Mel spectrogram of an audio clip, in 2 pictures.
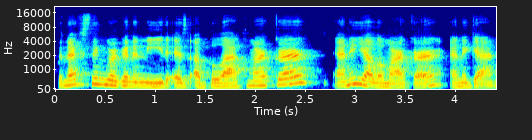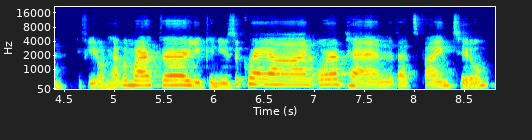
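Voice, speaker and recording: A woman's voice: medium pitch, lively intonation, moderate pace, gravelly, few pauses, fairly bright tone. A woman presenting a craft to young children step by step, explaining simply and reassuringly.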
